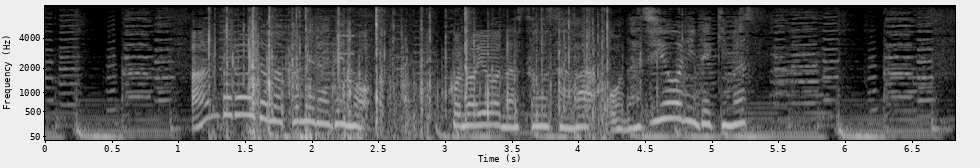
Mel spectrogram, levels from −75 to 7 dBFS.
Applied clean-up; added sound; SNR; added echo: none; Crumpling, crinkling; 2 dB; none.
